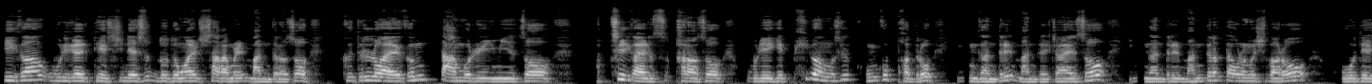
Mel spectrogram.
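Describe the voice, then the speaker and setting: A man with a somewhat high-pitched voice delivers a sermon. He speaks as a pastor, working through scripture in an earnest, teaching way and circling back to repeat key words. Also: brisk.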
